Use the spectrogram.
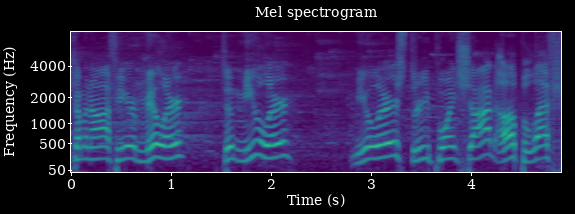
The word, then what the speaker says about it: Mueller: in front of me helping me on that pronunciation of Mueller after saying Müller there in the first half so always enjoy getting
